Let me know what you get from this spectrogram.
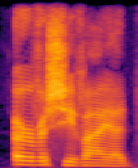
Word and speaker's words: Urvashi Vaid: Urvashi Vaid.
